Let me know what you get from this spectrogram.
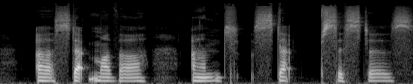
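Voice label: Spontaneous Speech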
